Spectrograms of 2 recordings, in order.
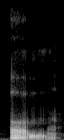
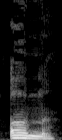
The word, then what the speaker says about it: homme: Because homme, well, it's masculine, yes. The reason is that it starts with the sound O, because if you remember carefully, H is not pronounced, so H doesn't exist phonetically.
